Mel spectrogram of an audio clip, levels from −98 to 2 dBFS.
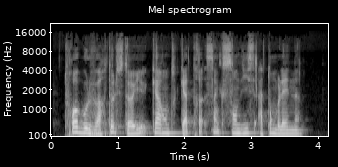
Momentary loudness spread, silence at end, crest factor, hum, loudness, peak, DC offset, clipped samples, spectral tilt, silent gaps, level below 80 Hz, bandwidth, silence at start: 6 LU; 0.4 s; 20 dB; none; -23 LUFS; -4 dBFS; under 0.1%; under 0.1%; -5.5 dB/octave; none; -56 dBFS; 15.5 kHz; 0.2 s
